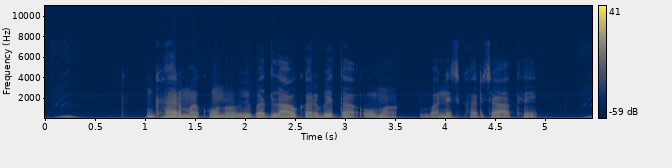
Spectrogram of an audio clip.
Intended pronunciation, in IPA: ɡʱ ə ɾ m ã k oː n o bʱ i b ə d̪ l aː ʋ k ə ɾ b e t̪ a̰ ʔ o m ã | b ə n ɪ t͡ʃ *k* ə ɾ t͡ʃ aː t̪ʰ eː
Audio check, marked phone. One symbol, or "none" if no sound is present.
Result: kʰ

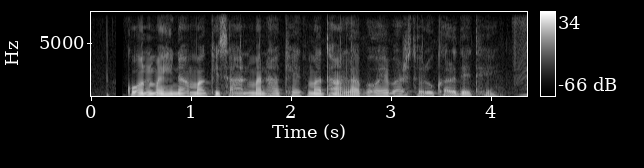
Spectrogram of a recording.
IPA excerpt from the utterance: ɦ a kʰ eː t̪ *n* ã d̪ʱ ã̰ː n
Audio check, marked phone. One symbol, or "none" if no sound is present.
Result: m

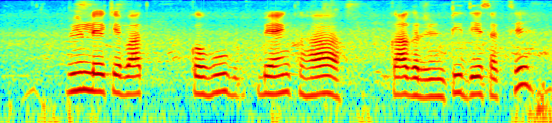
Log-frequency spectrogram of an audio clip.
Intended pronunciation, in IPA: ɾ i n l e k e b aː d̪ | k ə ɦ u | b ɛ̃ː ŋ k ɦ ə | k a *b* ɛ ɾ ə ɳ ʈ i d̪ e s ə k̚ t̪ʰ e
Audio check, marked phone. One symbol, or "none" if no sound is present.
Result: ɡ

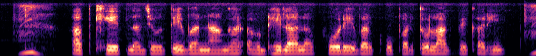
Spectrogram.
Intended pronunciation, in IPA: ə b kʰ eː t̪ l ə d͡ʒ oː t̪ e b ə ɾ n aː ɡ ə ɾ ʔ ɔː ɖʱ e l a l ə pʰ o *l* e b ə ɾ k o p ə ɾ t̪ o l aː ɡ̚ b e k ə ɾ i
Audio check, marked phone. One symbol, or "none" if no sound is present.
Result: ɾ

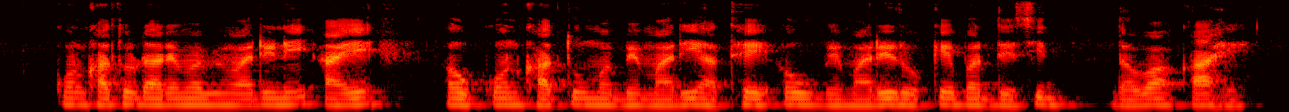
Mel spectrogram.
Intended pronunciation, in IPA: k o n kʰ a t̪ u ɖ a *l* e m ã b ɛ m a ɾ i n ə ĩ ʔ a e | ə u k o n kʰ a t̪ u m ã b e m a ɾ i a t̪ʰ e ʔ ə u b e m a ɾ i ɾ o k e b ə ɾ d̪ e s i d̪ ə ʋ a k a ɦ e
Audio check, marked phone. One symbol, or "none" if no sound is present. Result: ɾ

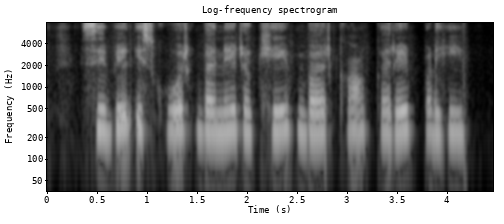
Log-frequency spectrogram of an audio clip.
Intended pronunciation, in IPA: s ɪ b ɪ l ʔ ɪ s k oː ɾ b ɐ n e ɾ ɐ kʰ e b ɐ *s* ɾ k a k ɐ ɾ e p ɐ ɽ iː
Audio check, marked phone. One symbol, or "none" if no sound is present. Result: none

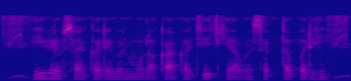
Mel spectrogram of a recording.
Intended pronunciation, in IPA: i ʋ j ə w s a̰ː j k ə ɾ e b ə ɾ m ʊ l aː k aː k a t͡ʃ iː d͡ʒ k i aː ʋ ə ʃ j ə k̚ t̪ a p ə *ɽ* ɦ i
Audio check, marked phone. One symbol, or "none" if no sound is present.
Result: ɾ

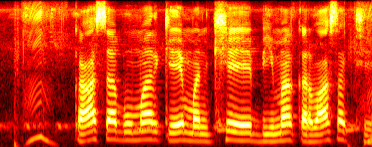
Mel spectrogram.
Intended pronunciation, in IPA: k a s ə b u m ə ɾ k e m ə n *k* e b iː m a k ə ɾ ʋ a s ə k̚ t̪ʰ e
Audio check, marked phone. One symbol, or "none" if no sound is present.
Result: kʰ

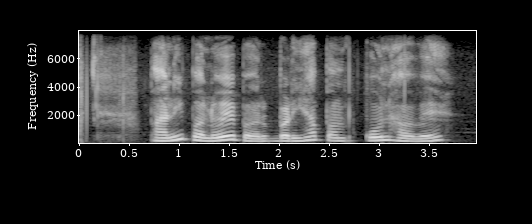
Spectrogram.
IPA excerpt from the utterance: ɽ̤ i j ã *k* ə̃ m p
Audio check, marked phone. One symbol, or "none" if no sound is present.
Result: p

